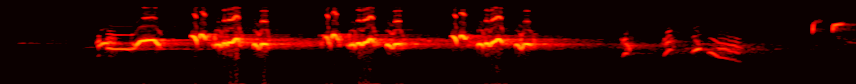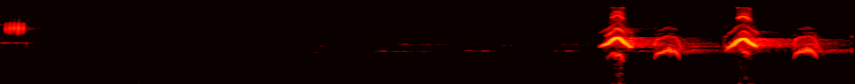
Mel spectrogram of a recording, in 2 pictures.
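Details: A thrush singing in a forest: bright whistled phrases of quick, rising-and-falling notes, often repeated in short bursts, then a pause of several seconds before another loud phrase.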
